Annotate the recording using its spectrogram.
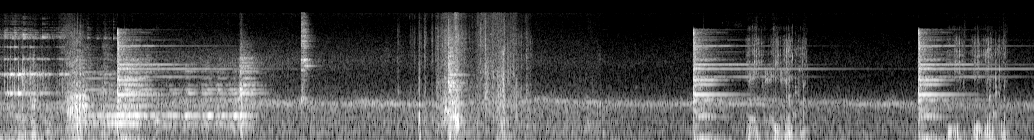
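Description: Metal pots clanging in a cartoon sound effect, each strike ringing on with several bright tones. One clang comes about a second in, another near seven seconds and a third just before the end, with a short swish near the middle.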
